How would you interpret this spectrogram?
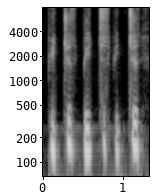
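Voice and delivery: soft, playful little sing-song filler; kid mode. Pretend. Grandparent filling a computer delay, playful kid mode. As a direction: babble it quietly like playing with toddlers. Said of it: "I'm still in kid mode".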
